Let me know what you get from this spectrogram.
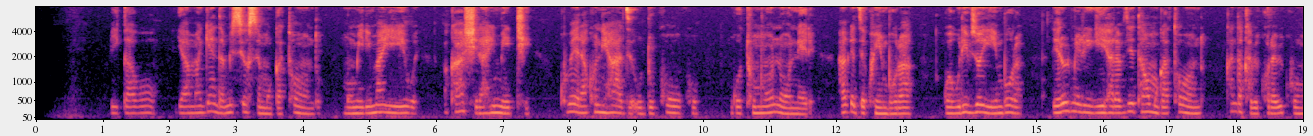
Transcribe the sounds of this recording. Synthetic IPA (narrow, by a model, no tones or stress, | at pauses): βiɡaβo̞ | jamaɡe̞ːndamiːsijo̞ːse̞muɡatʰo̞ːndo̞mumiɾimajiːwe̞akʰahaʃiɾaɦimitʰi | kʰuβe̞ːɾakʰo̞n̥iɦaze̞ʔudukʰokʰo | ŋɡotʰumŋonone̞ɾe̞ | haɡe̞ze̞kwiːmbuɾa | ɡ̥waβuɾivjo̞jiːmbuɾa | ɾe̞ːɾoimiɾiɡiɦaɾavjiːtʰaho̞muɡatʰo̞ːndo̞ | kʰaːndiakʰaβikʰo̞ɾaβikʰuːŋɡ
